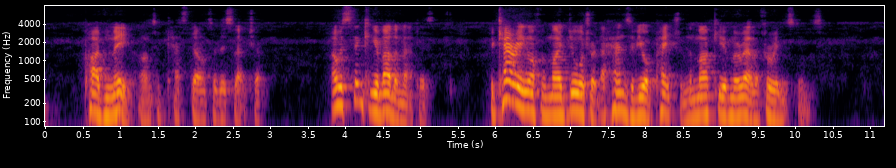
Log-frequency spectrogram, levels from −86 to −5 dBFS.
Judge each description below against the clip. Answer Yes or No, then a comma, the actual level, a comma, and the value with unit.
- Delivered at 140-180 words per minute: Yes, average, 165 wpm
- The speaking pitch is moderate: No, low, 130 Hz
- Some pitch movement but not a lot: Yes, average, 3.9 semitones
